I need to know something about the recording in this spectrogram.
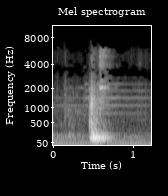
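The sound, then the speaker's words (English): A single heavy truck door slams shut with a solid, low thud that dies away quickly against a faint background hum. “Slam the doors.”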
